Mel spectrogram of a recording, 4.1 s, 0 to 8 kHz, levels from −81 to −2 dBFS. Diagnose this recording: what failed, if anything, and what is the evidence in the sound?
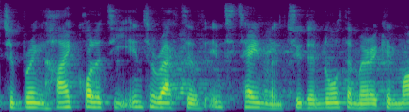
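Feedback echo between two devices, from 1.15 s to the end of the clip, at the call-processing stage. The speech comes back roughly every 150 ms, peaking about 18 dB below the direct sound. A second device in the same room is playing this call's audio, and this microphone picks it up again. The local echo canceller only removes what its own device plays, so the leaked copy passes through uncancelled.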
